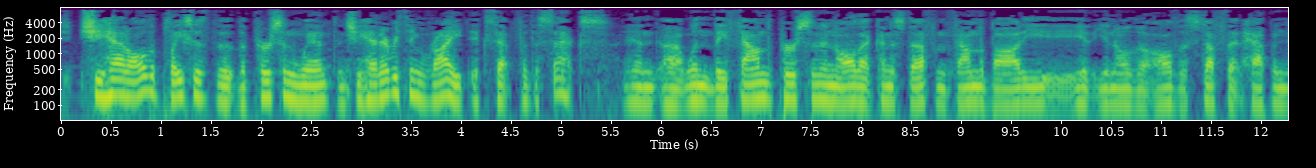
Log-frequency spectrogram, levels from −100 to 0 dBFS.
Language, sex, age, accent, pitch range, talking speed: English, male, 40-59, American, 110-135 Hz, 205 wpm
